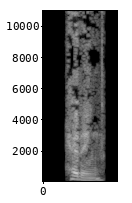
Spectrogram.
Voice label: "heading", English, spelling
